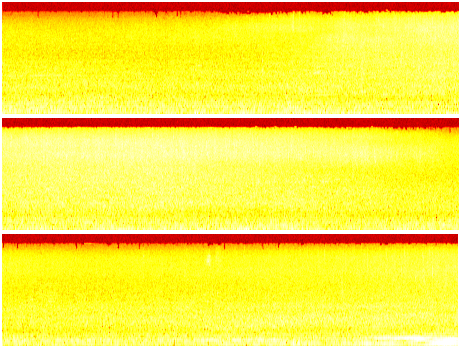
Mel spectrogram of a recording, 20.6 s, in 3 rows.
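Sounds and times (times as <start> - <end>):
Bells Fountain: 0.0 - 20.5.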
